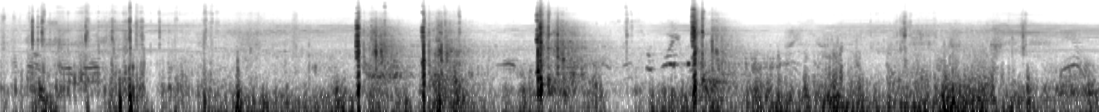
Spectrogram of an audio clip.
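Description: Shotgun blasts during pigeon hunting in the snow, several sharp, loud reports at irregular intervals outdoors, with people talking throughout between the shots.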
